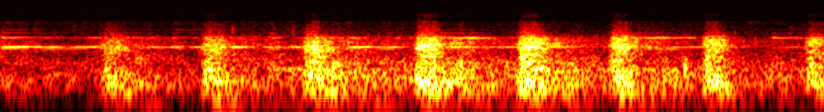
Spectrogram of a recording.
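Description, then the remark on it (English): A train moves out of the station with a steady, rhythmic chugging, about two beats a second, over a constant mechanical hum. It is moderately loud, and no one speaks. “watched as his father's train moved out of the station.”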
